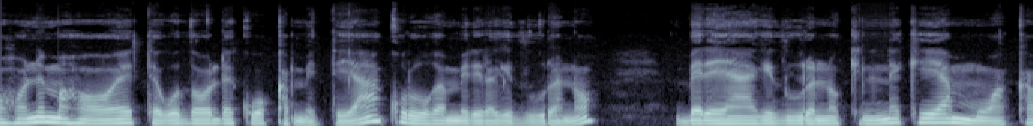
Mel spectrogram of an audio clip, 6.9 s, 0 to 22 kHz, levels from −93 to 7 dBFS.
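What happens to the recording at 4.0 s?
Nothing goes wrong at 4.0 s; the speech carries on intact through that moment, with no dropout, click or distortion.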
